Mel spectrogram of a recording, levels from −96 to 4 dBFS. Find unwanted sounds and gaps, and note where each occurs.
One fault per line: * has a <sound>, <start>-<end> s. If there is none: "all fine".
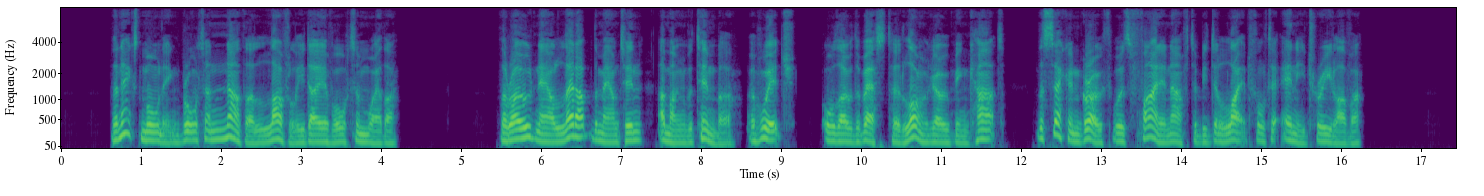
all fine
